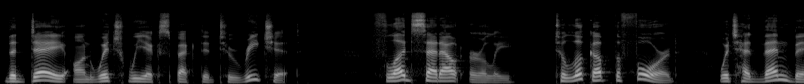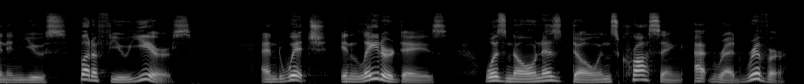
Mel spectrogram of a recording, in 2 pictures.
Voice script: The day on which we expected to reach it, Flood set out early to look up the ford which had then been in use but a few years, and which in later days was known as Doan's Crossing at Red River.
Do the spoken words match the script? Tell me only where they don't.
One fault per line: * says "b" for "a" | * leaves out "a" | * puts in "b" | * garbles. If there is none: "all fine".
all fine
